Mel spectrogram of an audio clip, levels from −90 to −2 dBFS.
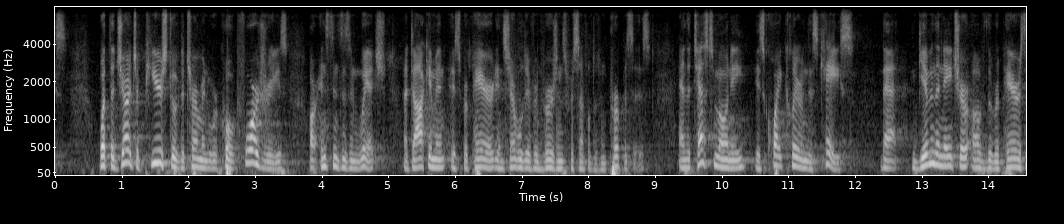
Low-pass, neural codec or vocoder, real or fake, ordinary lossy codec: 7.2 kHz; none; real; Opus, 16 kbps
